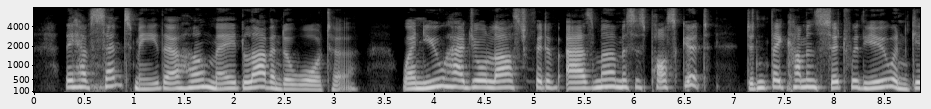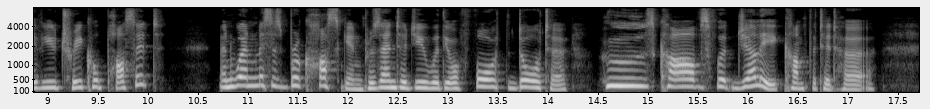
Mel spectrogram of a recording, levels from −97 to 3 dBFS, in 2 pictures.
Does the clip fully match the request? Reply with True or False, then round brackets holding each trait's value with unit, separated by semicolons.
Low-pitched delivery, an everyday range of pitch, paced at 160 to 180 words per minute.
False (220 Hz; 3.6 semitones; 165 wpm)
